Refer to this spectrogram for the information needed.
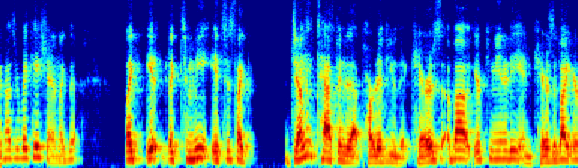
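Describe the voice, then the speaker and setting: A man speaking as a voice coach guest, chatty and animated, with plenty of fillers and restarts. His voice sits in a middle range. The sound is dull and a bit lo-fi. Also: mid-range voice. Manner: animated, rambling with many fillers. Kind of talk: casual podcast interview.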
